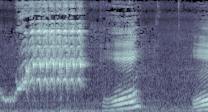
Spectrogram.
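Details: Common hill myna chatters indoors, a tutor recording for silent young mynas: a rising nasal harmonic cry, then two short voice-like rising syllables separated by a pause, with a low background hum.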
